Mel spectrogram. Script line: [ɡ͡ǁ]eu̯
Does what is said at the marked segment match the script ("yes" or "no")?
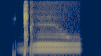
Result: yes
